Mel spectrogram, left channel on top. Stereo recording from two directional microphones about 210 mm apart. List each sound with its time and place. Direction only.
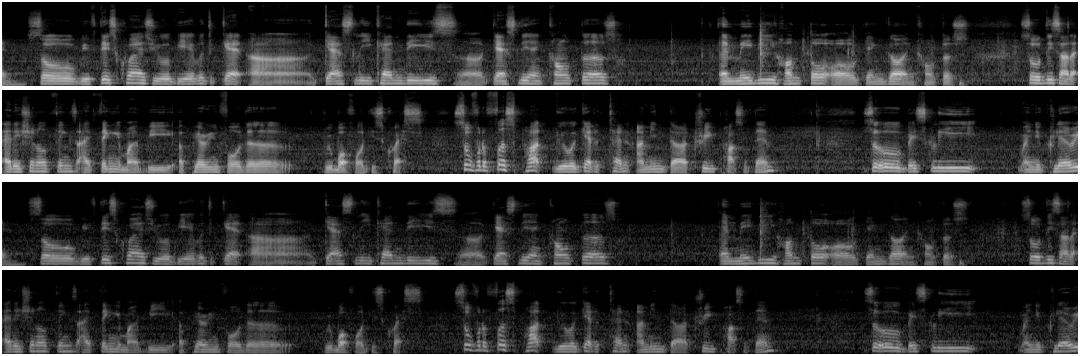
0.3 s speech: 30° left (ahead or behind)
7.7 s speech: 30° left (ahead or behind)
19.5 s speech: 20° left (ahead or behind)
